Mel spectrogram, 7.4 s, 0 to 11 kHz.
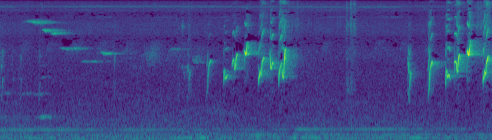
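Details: Red-eyed bulbul song used as a 2020 decoy to attract birds: a few thin high whistles, then two bouts of jaunty, slurred chirps rising and dropping in quick clusters, over a soft low hum.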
